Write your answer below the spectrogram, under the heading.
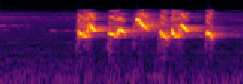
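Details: Greater green leafbird (cucak ijo) song, presented as masteran tutor audio meant to spur a leafbird into jantrok: quick bright chirps and short slurred whistles, high and varied, in a jumbled burst of about seven notes over a second, with no other sounds.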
